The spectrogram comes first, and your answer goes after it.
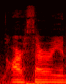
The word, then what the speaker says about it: Arthurian: Arthurian era. What? Oh, I can't pronounce it.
